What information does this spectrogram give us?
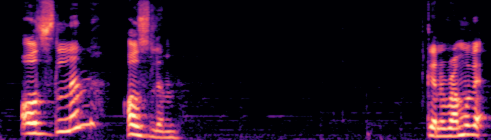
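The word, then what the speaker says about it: Özlem: Yes, correct pronunciation, but my name is Oslem.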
